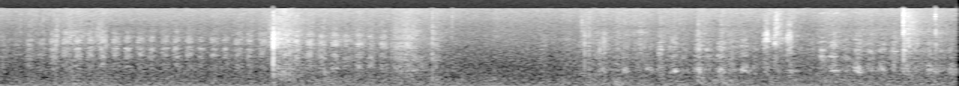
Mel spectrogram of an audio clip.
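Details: A pet dog pants rapidly and steadily after a tug-of-war game with his towel, a soft rhythmic huffing with breathy bursts, a few louder rustles, and a person speaking at the end.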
